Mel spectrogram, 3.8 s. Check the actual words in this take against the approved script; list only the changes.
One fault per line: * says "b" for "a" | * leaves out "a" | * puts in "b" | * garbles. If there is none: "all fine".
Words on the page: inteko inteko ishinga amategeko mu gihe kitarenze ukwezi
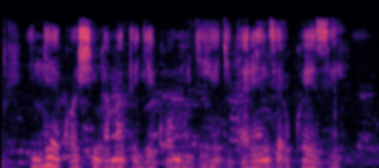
* leaves out "inteko"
